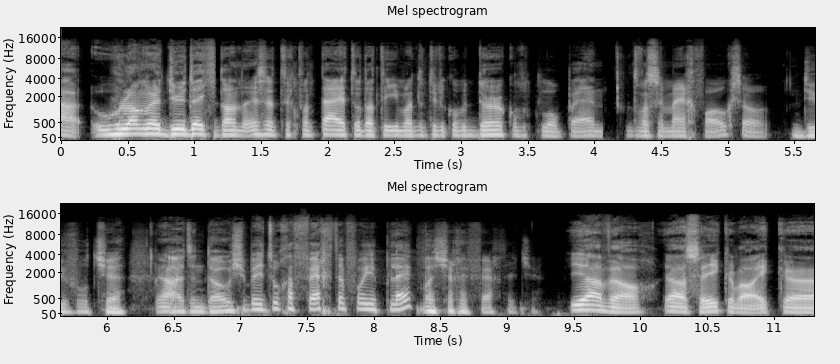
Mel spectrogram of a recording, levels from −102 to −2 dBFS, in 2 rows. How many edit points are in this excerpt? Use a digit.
5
